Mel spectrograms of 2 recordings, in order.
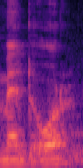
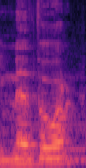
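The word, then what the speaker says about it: Medhor: it was that he was saying medor which the pronunciator the writing is m-e-d-h-o-r that's the spelling of that name but the pronunciation of dh and tolkien's works is a sound and so it should be methor i had to go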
